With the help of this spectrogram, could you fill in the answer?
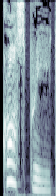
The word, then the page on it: crossbreed: anglais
